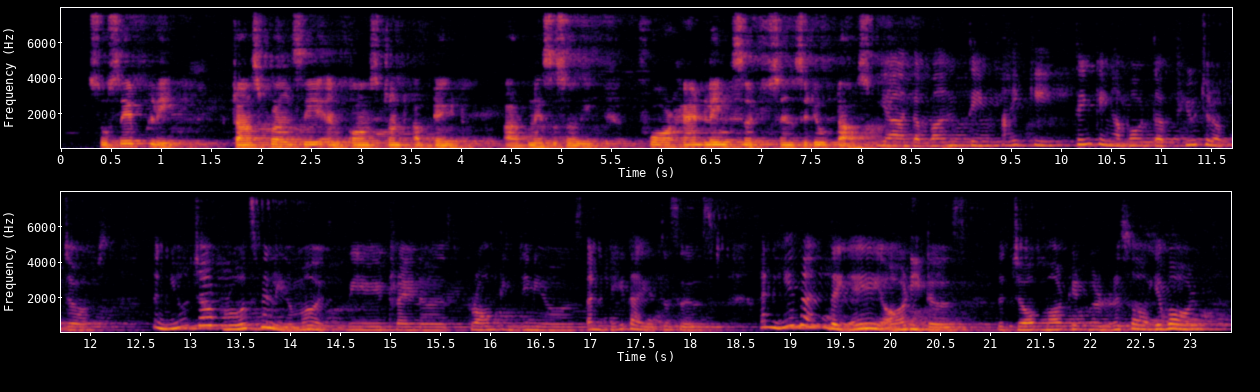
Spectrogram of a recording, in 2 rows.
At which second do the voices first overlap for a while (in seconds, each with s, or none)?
none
